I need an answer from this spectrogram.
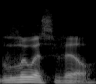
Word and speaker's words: Louisville: in Louisville Colorado oh they pronounced it Lewisville in Colorado God okay so do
